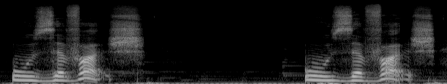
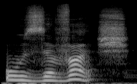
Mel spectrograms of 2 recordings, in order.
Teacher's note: And that happens because os ends at S and avós starts with a vowel, A. So it flows much better if we run the two words together. Os avós.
